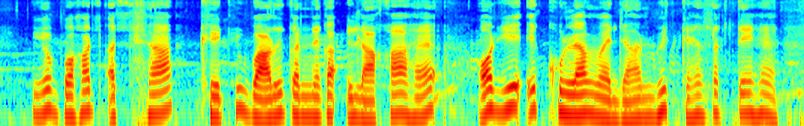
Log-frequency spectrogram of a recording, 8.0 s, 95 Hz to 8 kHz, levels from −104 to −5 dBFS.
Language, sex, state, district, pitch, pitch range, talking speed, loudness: Hindi, male, Uttar Pradesh, Jyotiba Phule Nagar, 145 Hz, 130-160 Hz, 125 wpm, -22 LUFS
